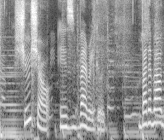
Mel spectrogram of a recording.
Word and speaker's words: Xuixos: national pastry this one it's difficult to pronounce it's like sushi and let's taste whether the coffee is as good as they say shusho is very good but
